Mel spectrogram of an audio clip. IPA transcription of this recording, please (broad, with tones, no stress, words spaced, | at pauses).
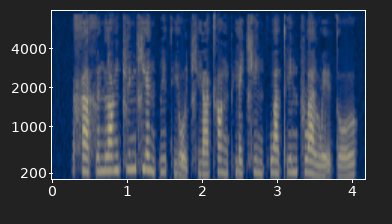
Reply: xä˥˩xə˥n lɑ˥ŋt͡ɕy˥nɕjɛ˥˩n pi˥t̪ʰjo̰˨˩ʊ̯t͡ɕʰjä˧˥kʰɑ˥˧ŋ pʰjɛ˥˧t͡ɕʰi˥˧n pʰwä˥˩t̪ʰi˥nʈ͡ʂwä˥˩ lwḛ˨˩ɪ̯t̪o˧˥ʊ̯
